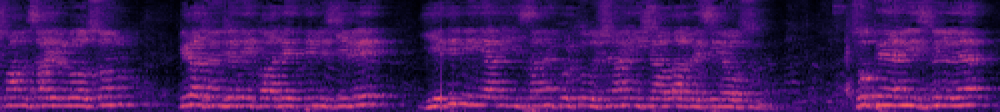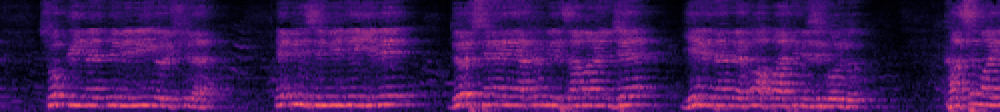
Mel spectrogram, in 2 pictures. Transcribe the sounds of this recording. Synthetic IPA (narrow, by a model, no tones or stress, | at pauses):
ʃmamɯzhajɯɾlˠɯo̞lˠsun | biɾazø̞nd͡ʒɛd̪ɛifaːd̪ɛɛt̪ːiːmizɟibi | jed̪imilʲjaɾd̪ɯinsanɯnkʰuɾt̪ʰulˠuʃunainʃaːlˠːahvɛsejɛo̞lˠsun | sokʰeɾaɾiizmilʲilʲɛ | t͡ʃʰo̞kʰːɯjmɛt̪lʲimilʲiːɟø̞ɾyʃt̪ylɛɾ̥ | hepinizinbild̪iːɟibi | d̪øɾt̪se̞nɛɛjakʰɯnbiɾzamanø̞nd͡ʒɛje̞nid̪ænvɛfahpʰaːɾt̪ʰimizikuɾd̪uk | kʰasɯma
